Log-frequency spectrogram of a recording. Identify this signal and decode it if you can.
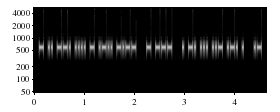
Morse code, heard as a keyed tone, about 40 wpm, 600 Hz. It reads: TIGHTLY TO ENSURE A
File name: learning center / tower trouble / tower touble 40wpm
